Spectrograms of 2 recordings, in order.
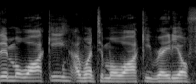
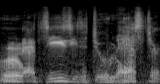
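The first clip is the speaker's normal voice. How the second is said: low, creepy monster servant voice; 5 semitones lower, 3 dB quieter than usual. Showing off the Halloween character voices he did, here doing an Igor voice. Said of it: "But Igor".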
